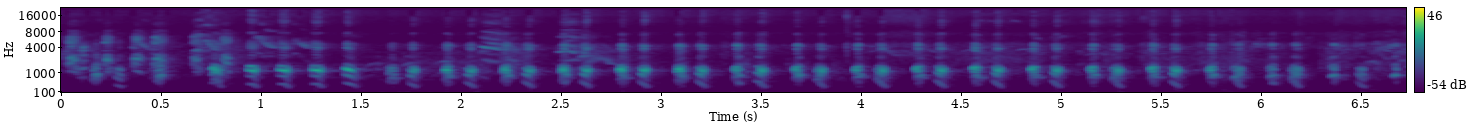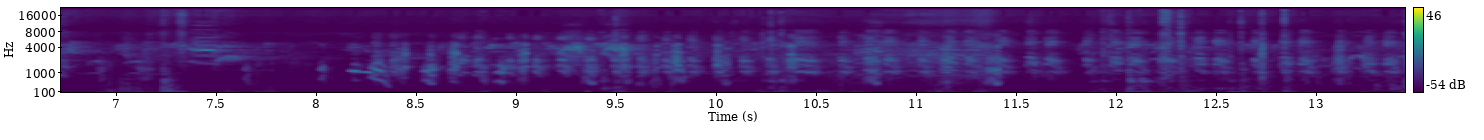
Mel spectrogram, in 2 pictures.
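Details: Hybrid chukar partridge, kept for fighting and hunting, delivers a fast, steady run of about thirty clipped chuk notes over six seconds, then quieter scattered calls and noise.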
